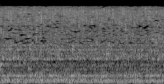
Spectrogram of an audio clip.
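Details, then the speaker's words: Toilet tank opened: steady hiss of water pouring continuously into the bowl without shutting off; running toilet, flush valve flapper not sealing. "Alright, so we'll see the flush full cock, still pouring water into the toilet, it's just not stopping. What's going on here?"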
